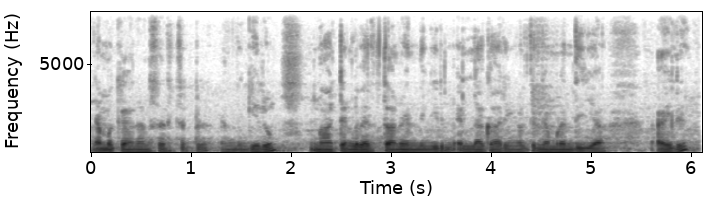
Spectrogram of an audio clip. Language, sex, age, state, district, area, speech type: Malayalam, male, 18-30, Kerala, Thrissur, rural, spontaneous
